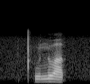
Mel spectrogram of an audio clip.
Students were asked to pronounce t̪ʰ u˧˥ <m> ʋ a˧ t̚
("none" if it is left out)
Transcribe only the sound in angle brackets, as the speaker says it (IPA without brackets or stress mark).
n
